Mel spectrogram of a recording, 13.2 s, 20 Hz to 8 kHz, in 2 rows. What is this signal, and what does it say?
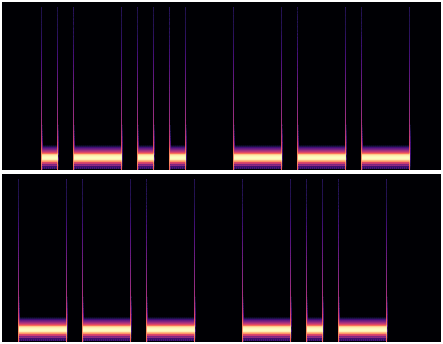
Morse code, heard as a keyed tone, about 5 wpm, 250 Hz. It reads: LOOK
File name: morse / morse-training-05WPM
